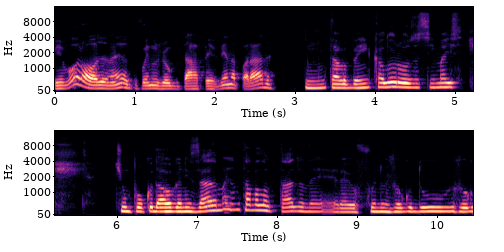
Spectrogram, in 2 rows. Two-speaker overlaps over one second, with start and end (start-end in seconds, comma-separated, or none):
none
